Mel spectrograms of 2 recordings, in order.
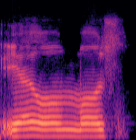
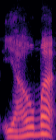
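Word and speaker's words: الْيَوْمَ: Humul yauma, bukan yaumu, ayo.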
